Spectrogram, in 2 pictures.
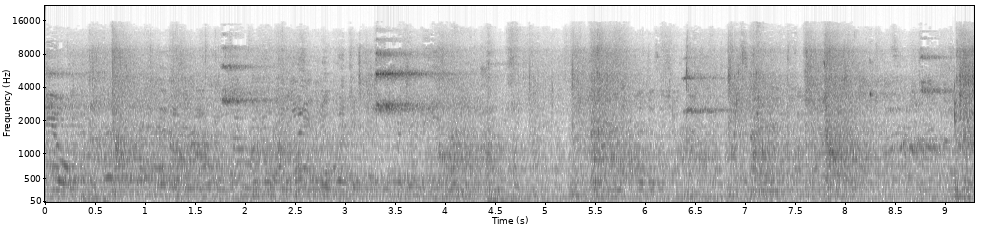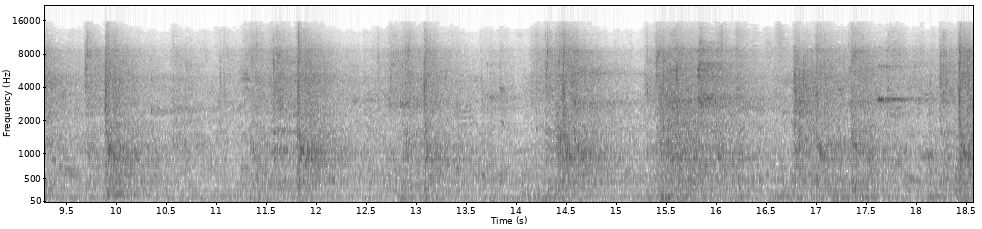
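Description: Footsteps thud quickly on a wooden floor.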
